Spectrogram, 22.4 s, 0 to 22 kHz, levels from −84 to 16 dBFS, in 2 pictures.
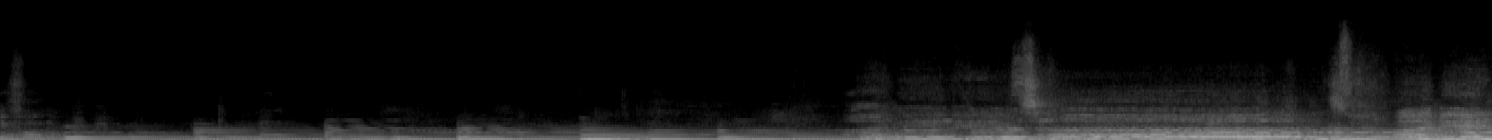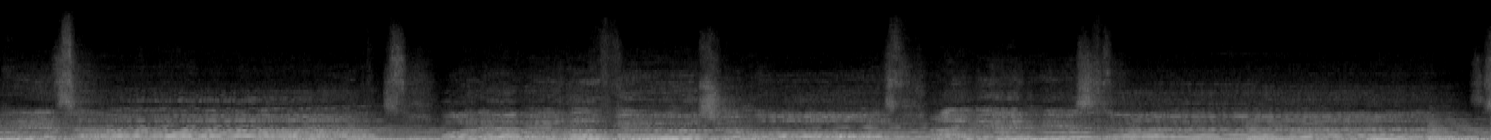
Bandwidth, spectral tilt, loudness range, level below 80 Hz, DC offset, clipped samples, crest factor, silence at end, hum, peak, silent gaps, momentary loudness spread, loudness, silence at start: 16.5 kHz; -5.5 dB/octave; 11 LU; -62 dBFS; under 0.1%; under 0.1%; 16 dB; 0 s; none; -10 dBFS; none; 17 LU; -26 LUFS; 0 s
